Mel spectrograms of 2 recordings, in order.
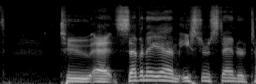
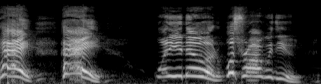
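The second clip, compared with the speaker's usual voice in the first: very high, loud, bouncy, swooping comic outburst; 7 dB louder than usual. Retelling a funny animation video, imitating Hannibal Buress. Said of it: "he's Hannibal Buress and he's like".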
